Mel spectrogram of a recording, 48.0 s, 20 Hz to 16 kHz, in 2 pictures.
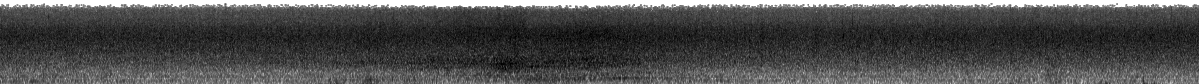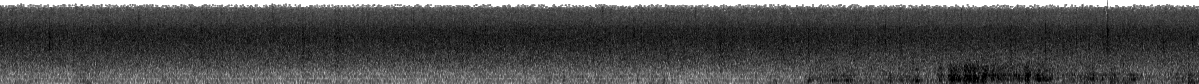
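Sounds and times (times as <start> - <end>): steady rain falling: 0.0 - 47.9
thunder rumbling: 6.5 - 14.0, 40.1 - 47.9.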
